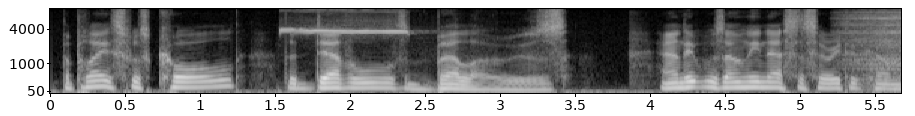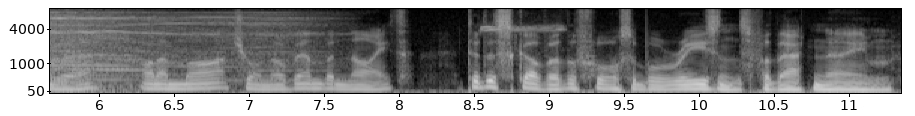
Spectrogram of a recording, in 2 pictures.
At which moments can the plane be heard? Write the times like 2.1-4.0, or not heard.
5.2-7.8.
